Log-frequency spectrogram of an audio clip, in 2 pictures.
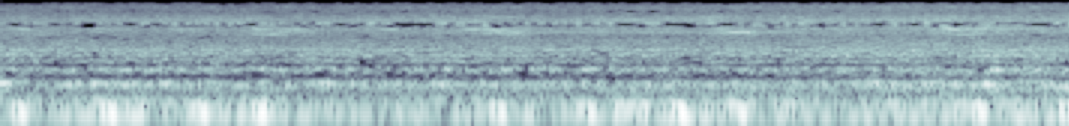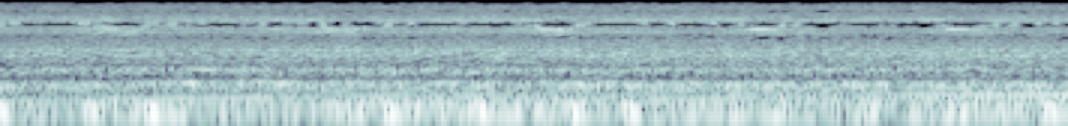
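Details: Honey bees being moved into a box, their constant swarm hum slightly pulsing and bright in the upper range, steady for the whole stretch.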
